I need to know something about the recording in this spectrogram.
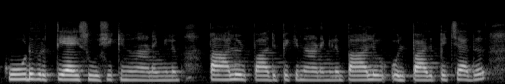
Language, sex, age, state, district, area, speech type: Malayalam, female, 18-30, Kerala, Pathanamthitta, rural, spontaneous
